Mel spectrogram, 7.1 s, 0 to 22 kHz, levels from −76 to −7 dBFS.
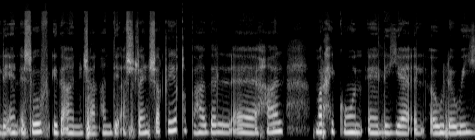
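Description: A speech clip with one burst of packet loss from 1.44 to 1.51 s, just before "عندي عشرين". The receiver stretches the last sound for about 47 ms, fading it as a held buzz or hiss. Speech then resumes with about 40 ms skipped.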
